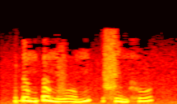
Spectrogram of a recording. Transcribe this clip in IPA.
ɗ ə˨˩˦ m ʔ ə˨˩ m v o˨˩˦ m | s i˨˩˨ m h u˧˥

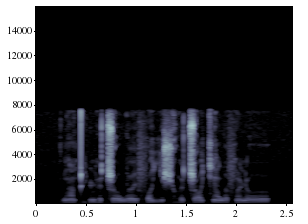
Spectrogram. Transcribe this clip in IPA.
ɡ ɑ̃ t̪ i̤ ɽ ɵ ɳ ə̤ ɪ̯ ʈ͡ʂ oː w ɵ ɪ̯ f ɔ ʎ ə ʃ o̤ ə̯ ʈ͡ʂ ɔː t͡ɕ ɔ̃ w ə f õ ɳ ʊː

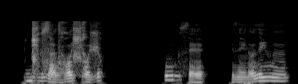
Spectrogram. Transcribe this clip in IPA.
d͡ʑ ṳ˦ z a˩ l ɣ ɔ˦ ɕ ɔ˨ ʒ | β ṳ˥ θ ɛ˩ | ð ẽ˩ ɾ ɤ˦ ð i˥ β ɯ˦

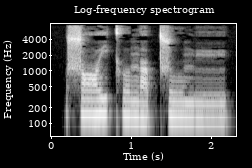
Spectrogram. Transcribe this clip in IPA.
s ɔː˨˧ j kʰ ʊ˨ ŋ ɐ˨ p̚ t͡s uː˧ m yː˧

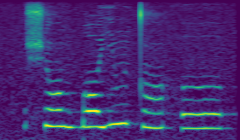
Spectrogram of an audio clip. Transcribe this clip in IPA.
ʃ ɔ̃˧ ɡ͡b ɔ˧ j ũ˦ t ɔ̃˧ h o˧

